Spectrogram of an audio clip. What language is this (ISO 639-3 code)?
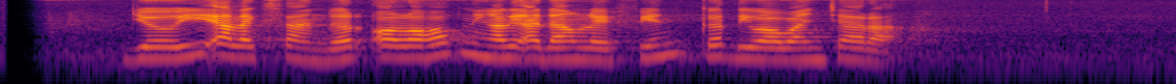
sun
